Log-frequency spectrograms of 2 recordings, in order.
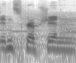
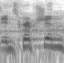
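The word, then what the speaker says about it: Inscryption: very much so yeah it's it's inscription it's inscription but spelled with crypt in the middle please please play or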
